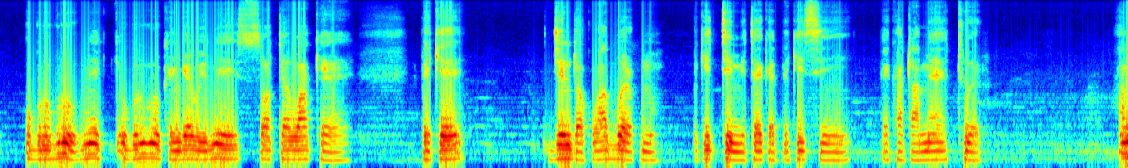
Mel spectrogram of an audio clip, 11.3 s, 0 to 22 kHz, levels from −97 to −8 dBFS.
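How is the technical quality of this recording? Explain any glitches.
The quality is poor, with one fault present for the whole clip. Planar audio read as interleaved: 10 ms blocks of all-left then all-right samples are taken as alternating pairs, so each block plays twice at double speed. With blocks this short, the speech carries a robotic 100 Hz buzz rather than an octave shift.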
